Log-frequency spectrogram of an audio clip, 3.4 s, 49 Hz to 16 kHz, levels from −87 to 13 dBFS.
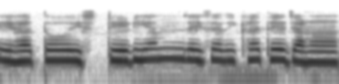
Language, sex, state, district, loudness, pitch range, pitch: Chhattisgarhi, female, Chhattisgarh, Raigarh, -13 LUFS, 245-270 Hz, 255 Hz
